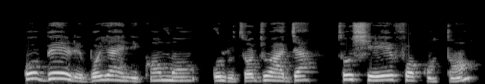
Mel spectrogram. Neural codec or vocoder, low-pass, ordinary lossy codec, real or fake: none; 7.2 kHz; none; real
